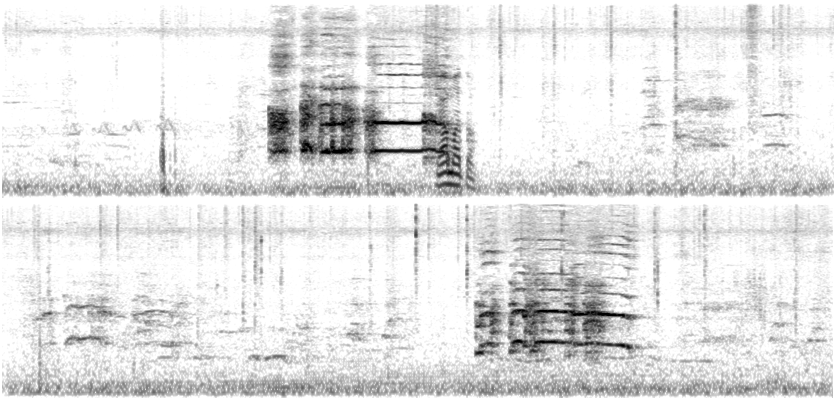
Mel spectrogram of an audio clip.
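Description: A rooster crowing twice, about ten seconds apart, each crow lasting about two seconds; the first ends in a falling note.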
